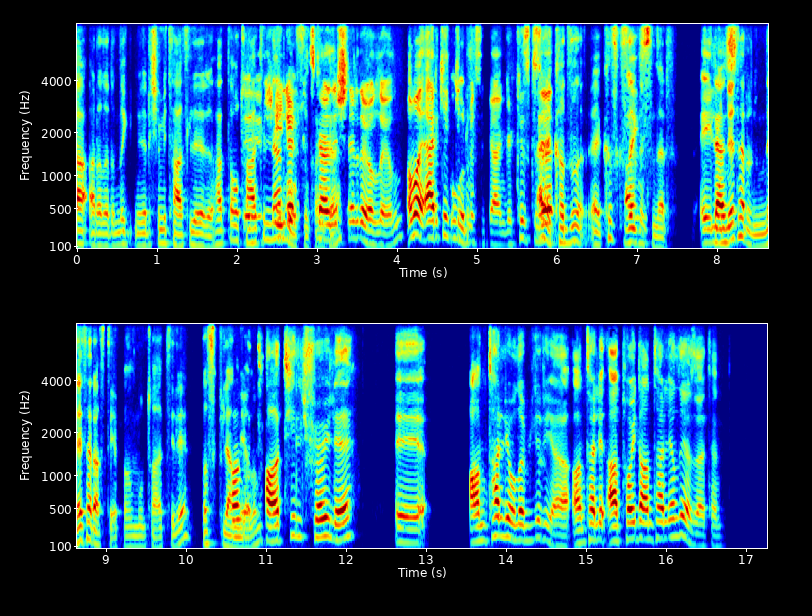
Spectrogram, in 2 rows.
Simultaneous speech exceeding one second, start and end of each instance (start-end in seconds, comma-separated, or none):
2.1-3.4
